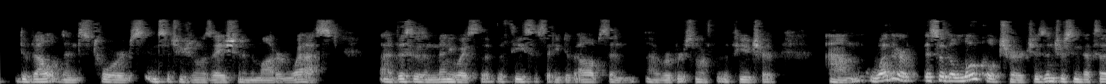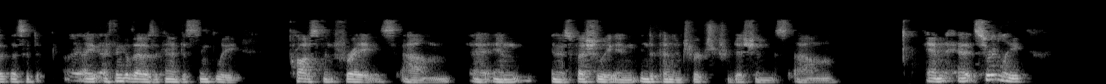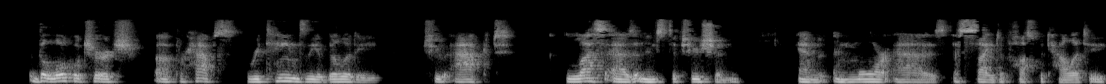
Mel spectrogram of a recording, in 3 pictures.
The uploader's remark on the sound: Was delivered as a Zoom webinar on Wednesday, March 3rd.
